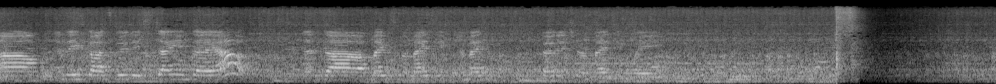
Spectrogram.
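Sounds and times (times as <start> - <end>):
workshop background noise: 0.0 - 9.9.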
